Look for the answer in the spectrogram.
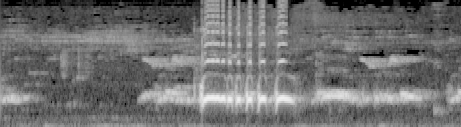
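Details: Actively singing Majapahit zebra dove with a big voice: one loud half-second burst of rapid, resonant staccato coos, set among steady soft cooing from other doves.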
